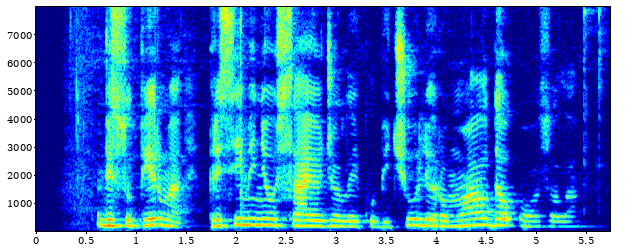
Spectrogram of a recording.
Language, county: Lithuanian, Vilnius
